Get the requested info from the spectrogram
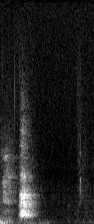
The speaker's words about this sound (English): My, my, my, dog, who you may hear, is also waiting to find out the same.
